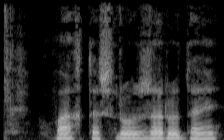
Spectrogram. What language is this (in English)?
Pashto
